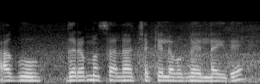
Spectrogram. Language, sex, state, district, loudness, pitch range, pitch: Kannada, female, Karnataka, Bangalore, -12 LUFS, 175-185 Hz, 180 Hz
